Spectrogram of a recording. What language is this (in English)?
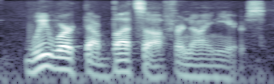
English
